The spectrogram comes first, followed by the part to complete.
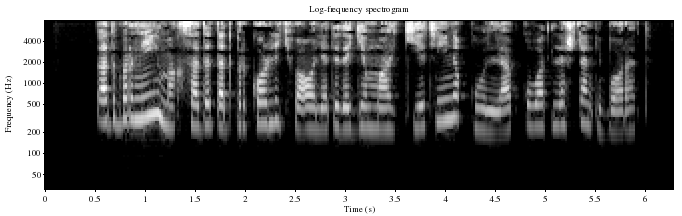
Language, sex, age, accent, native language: Uzbek, female, 19-29, Qashqadaryo, Uzbek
